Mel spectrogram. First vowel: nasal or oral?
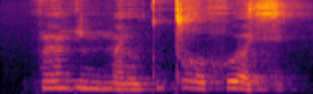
nasal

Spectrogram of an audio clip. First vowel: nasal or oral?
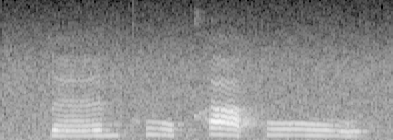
oral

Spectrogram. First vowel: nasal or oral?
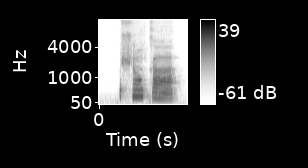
nasal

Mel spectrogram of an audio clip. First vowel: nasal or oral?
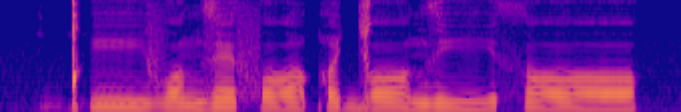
oral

